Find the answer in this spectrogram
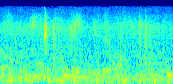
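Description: Faint low-pitched bird calls over quiet background hiss.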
